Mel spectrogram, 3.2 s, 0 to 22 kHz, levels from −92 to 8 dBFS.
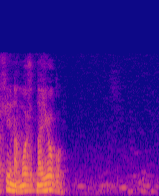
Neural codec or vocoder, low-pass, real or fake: none; 7.2 kHz; real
